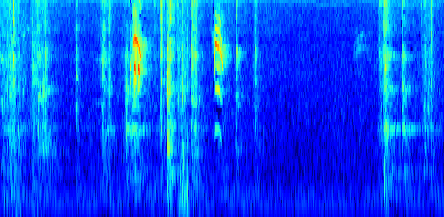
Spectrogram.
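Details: Two orange-cheeked waxbills kept with a society finch in a small cage give two brief, thin, high squeaky chips about a second apart, among soft clicks and rustling.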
